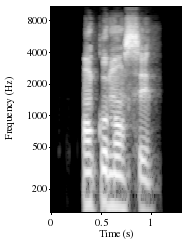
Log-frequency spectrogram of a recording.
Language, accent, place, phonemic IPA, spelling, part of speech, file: French, France, Lyon, /ɑ̃.kɔ.mɑ̃.se/, encommencer, verb, LL-Q150 (fra)-encommencer.wav
- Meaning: to begin, start, initiate, or commence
